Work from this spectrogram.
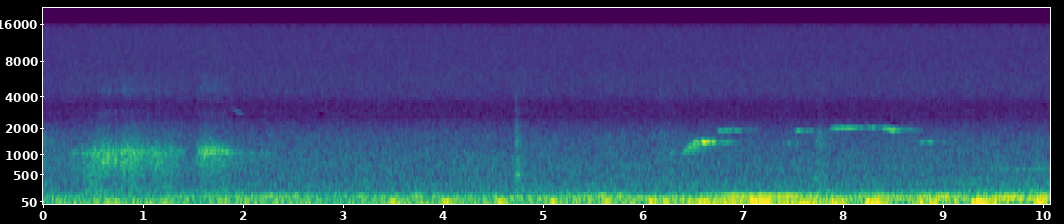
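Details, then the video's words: An old Shih Tzu snores while sleeping: two soft, breathy rasping snores early on, then thin whistled nasal tones that rise and hold near the end, over a constant low hum. "Snoring Shih Tzu (cute/old doggo sleeping)"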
